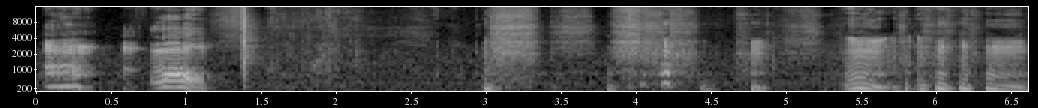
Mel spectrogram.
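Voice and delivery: chewing a big bite; laughing with mouth full; mouth full of apple. Real, not acted. Seen 0: Bit apple just before; hand at closed mouth, chewing through laughs.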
